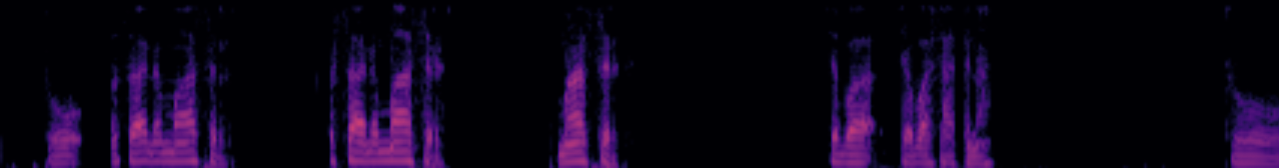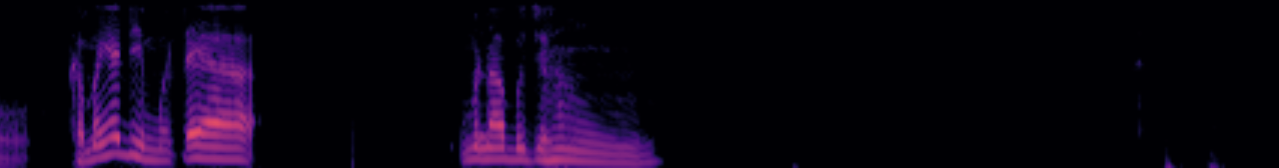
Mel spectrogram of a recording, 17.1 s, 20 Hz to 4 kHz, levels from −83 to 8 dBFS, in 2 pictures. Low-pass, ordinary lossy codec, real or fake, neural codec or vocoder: 3.6 kHz; Opus, 64 kbps; real; none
